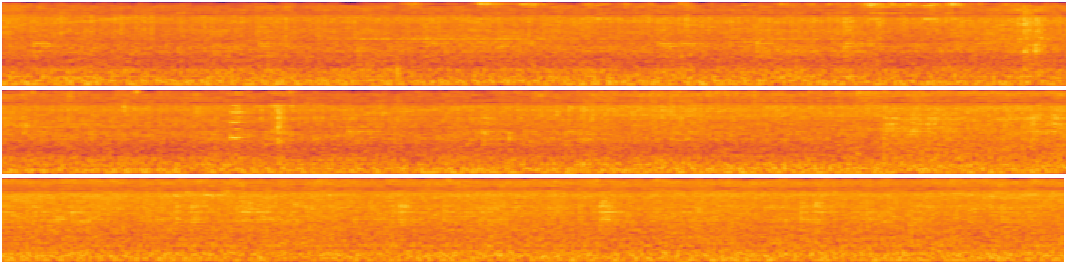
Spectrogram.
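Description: Steady rumble of busy street traffic, mostly motorbikes passing.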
